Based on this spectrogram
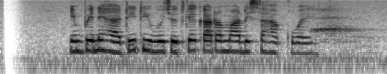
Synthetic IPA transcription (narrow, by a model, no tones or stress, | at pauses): ʔimpineɦad̪̥i̤d̪̥i̤wud̥ʒ̥ṳt̪̚kekaɾomaɾisaɦakuwe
